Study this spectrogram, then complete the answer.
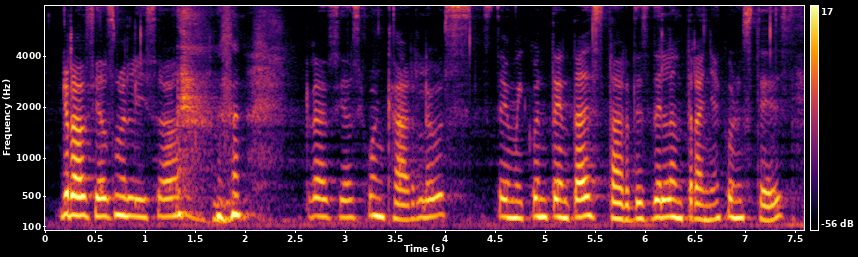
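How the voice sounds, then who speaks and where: Spoken at a very slow pace in a flat monotone, with noticeable background noise. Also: woman, fairly high pitch for a woman. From Colombia, Cali area. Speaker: singer and voice artist. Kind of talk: interview conversation.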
